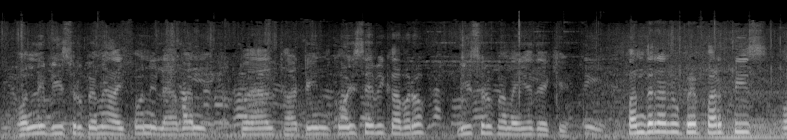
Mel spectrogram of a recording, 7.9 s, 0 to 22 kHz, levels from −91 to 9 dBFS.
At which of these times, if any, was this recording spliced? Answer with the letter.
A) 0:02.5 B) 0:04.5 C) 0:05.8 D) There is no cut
C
